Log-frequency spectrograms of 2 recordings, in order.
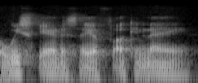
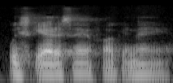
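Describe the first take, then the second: First: Much lower, hushed; low murmur. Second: Said in the usual way. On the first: Real, not acted. Vlogger mocking fear of naming names, low and hushed. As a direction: drop it deep and quiet.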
